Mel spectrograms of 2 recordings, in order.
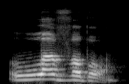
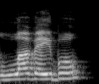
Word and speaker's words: lovable: we don't pronounce these able and evil we pronounce them double double for example lovable lovable not love able love uh-uh the schwa a lovable likeable available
